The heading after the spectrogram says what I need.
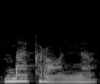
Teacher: on prononce le N finale parce que c'est notre habitude de presque tout prononcer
